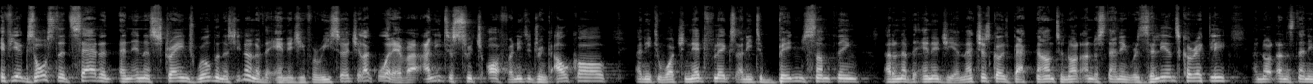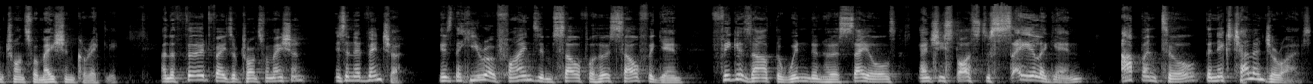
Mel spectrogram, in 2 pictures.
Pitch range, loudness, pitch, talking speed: 120-160 Hz, -19 LUFS, 140 Hz, 220 wpm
